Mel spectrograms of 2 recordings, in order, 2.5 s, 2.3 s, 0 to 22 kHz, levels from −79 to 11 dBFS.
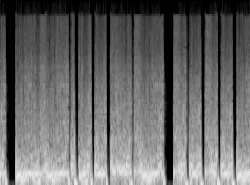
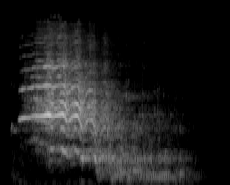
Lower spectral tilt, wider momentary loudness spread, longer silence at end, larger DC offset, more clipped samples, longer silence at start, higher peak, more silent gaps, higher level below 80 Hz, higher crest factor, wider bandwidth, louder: first, -7.5 dB/octave vs 1.5 dB/octave; second, 2 LU vs 16 LU; second, 0 s vs 0.9 s; neither; first, 10% vs under 0.1%; second, 0 s vs 0.2 s; first, 0 dBFS vs -4 dBFS; neither; first, -12 dBFS vs -72 dBFS; second, 4 dB vs 20 dB; about the same, 16.5 kHz vs 16 kHz; first, -5 LUFS vs -18 LUFS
